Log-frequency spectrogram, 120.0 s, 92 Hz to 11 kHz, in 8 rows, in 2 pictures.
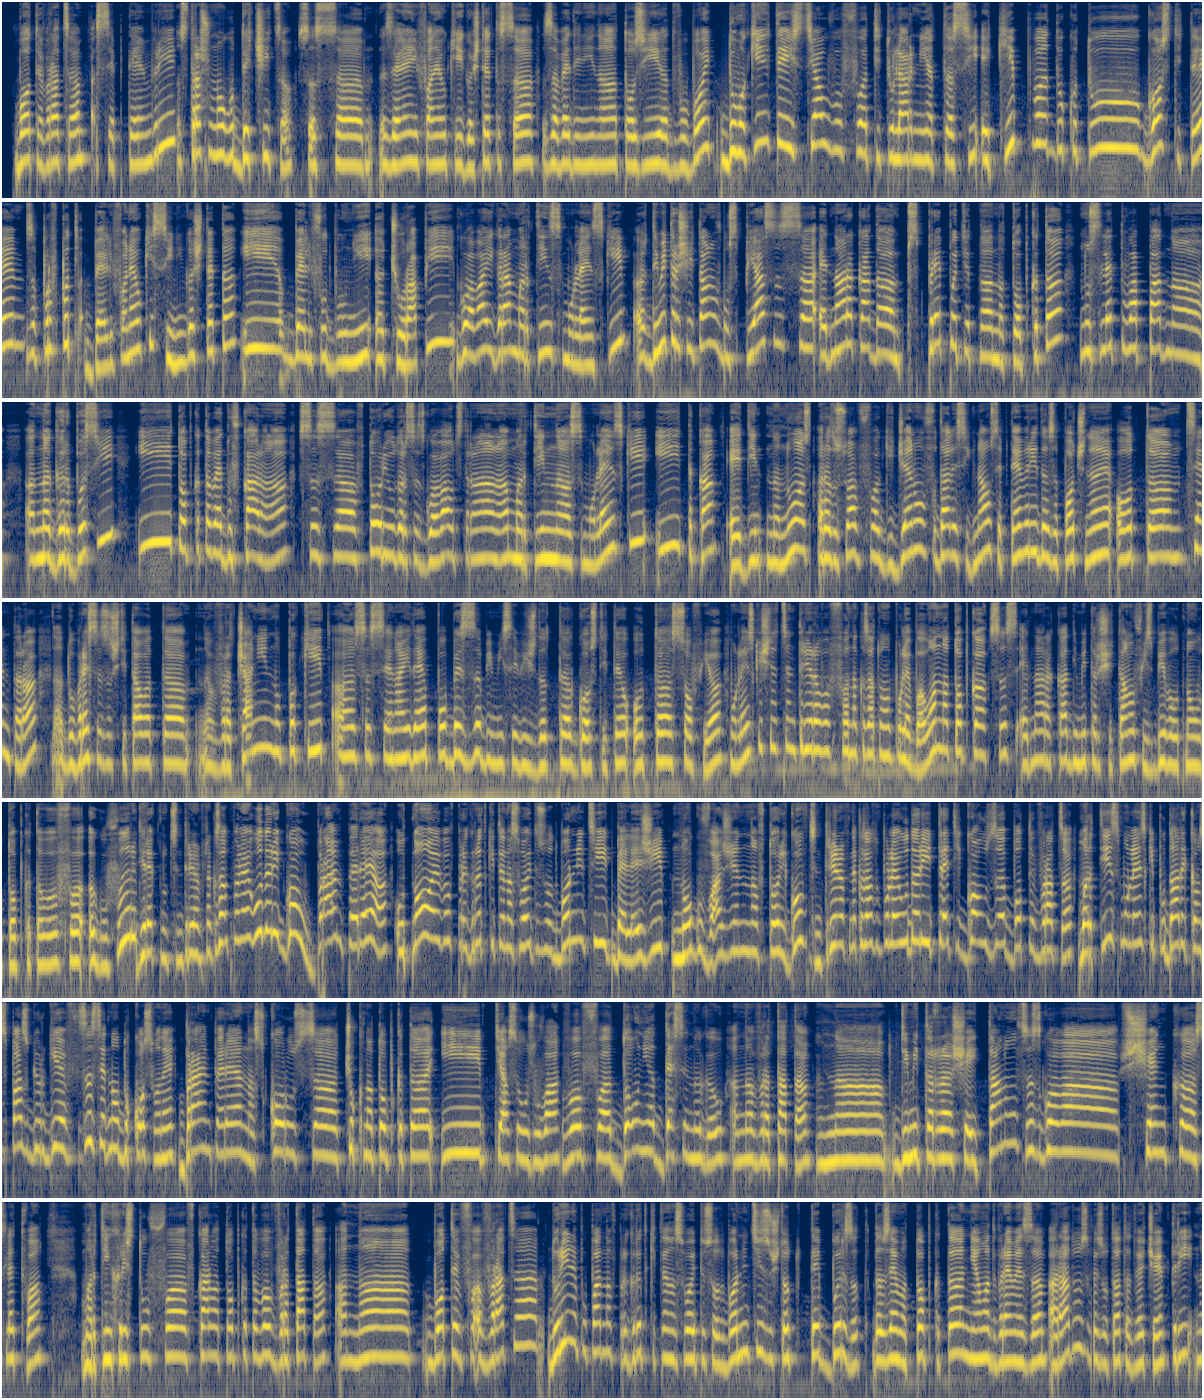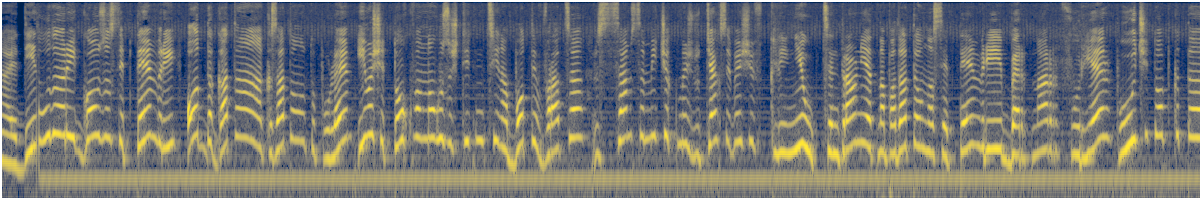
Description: Какво чухме по Дарик радио от родните футболни терени от изминалия 32-ри кръг на Първа лига, в който имаше награждаване на шампиона Лудогорец, който триумфира за 14-и път с титлата на страната? Как коментаторите на двубоите по Дарик видяха големия брой голове и малкото публиката по терените от Първа лига?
